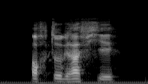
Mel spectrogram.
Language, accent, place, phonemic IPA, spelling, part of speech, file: French, France, Lyon, /ɔʁ.tɔ.ɡʁa.fje/, orthographier, verb, LL-Q150 (fra)-orthographier.wav
- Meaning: to spell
